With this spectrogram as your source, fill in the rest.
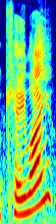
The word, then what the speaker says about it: Kayli: The IE part is pronounced as I. But I'll respond to you just any pronunciation. Oh, okay. I. So Kayli?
